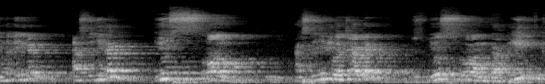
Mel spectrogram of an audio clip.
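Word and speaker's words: يُسْرًا: Nah, membaca ro-nya jangan sampai seakan-akan kita baca ro, tapi setelahnya ada huruf hamzah yang kita baca yusro lah. Kita baca mesti yusro.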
